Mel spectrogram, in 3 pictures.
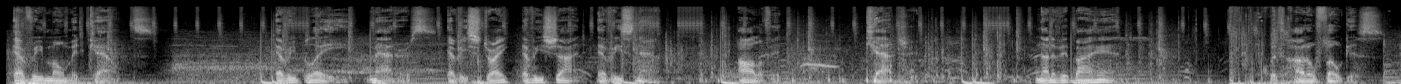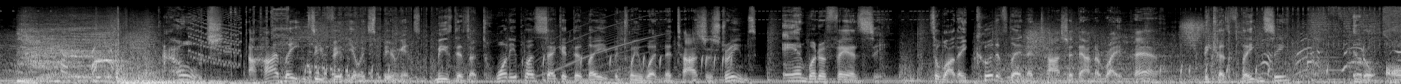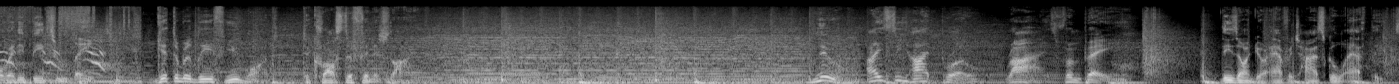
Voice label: commercial sizzle reel, voiceover

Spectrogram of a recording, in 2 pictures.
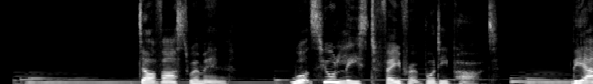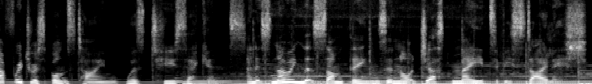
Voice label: commercial mix, voiceover

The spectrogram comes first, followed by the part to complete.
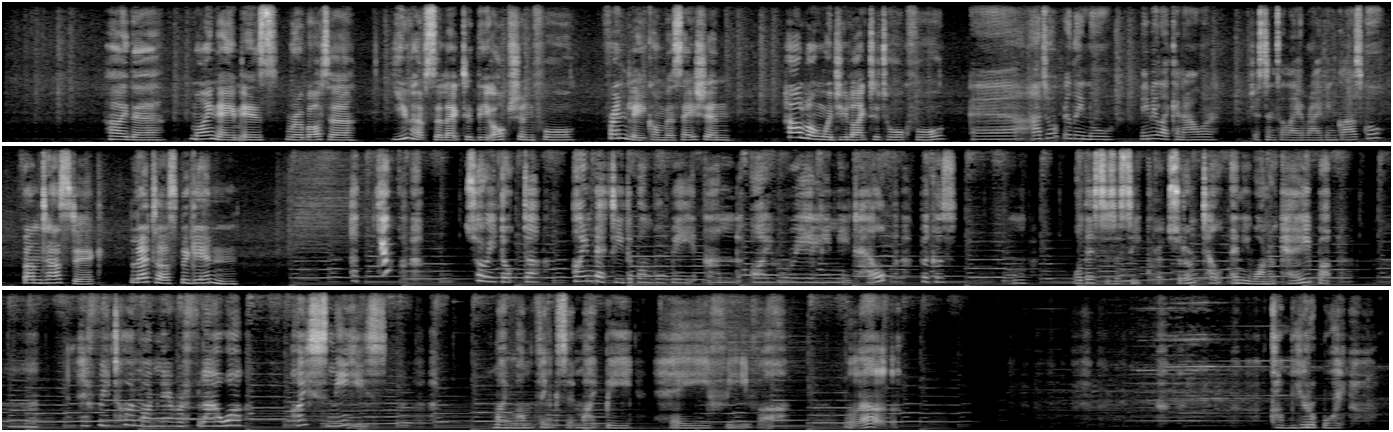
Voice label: voiceover commercial showreel

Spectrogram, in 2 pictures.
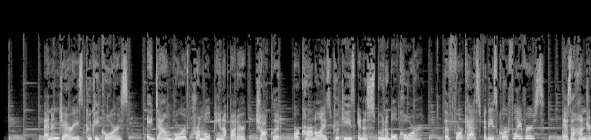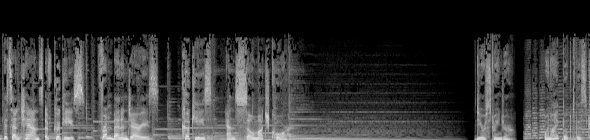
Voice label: commercial usa commercial, voiceover

